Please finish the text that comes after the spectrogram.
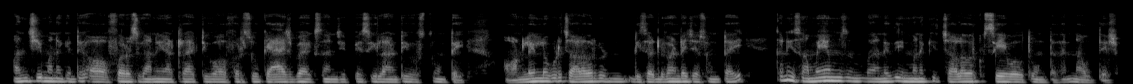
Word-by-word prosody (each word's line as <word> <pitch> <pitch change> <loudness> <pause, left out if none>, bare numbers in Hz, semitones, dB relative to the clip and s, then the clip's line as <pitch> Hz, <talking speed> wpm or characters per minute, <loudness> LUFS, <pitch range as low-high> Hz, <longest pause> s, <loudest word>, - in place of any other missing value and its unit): మంచి 145 +3 +3
మనకంటే 135 0 -1 0.2
ఆఫర్స్ 125 +2 +1
గాని, 125 +1 0
అట్రాక్టివ్ 120 +1 -2
ఆఫర్స్, 120 +2 -4
క్యాష్ 120 0 +2
బ్యాక్స్ 120 -2 0
అని 115 -1 -1
జెప్పేసి 115 +1 -2
ఇలాంటివి 120 +1 -2
వస్తూ 105 - -7
ఉంటాయి. 105 -4 -4 0.5
ఆన్‌లైన్‌లో 135 +7 +4
గూడా 150 0 -2
చాలా 125 0 +2
వరకు 135 +1 -1 0.3
డిసడ్వాంటేజేస్ 125 +1 +1
ఉంటాయి. 125 +2 -3 0.4
కానీ 195 +1 +3
సమయం 160 +5 +6
సం 145 -3 -1
మనేది 135 +3 0
మనకి 130 +3 0
చాలా 125 +1 +1
వరకు 130 0 -2
సేవ్ 125 -2 +4
అవుతూ 115 +2 -5
ఉంటదని 110 +4 -8
నా - - -4
ఉద్దేశం. 90 0 -2
125 Hz, 165 wpm, -31 LUFS, 115-135 Hz, 0.5 s, సమయం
